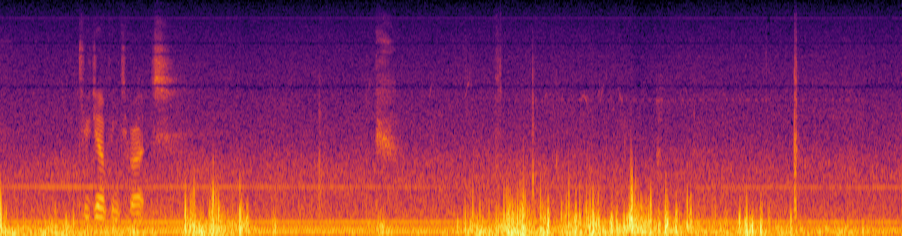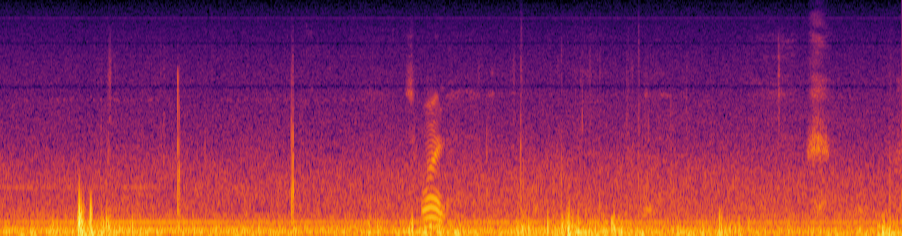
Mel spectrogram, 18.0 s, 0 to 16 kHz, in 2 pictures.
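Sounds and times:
steady low hum: 0.0s - 18.0s
wind rumble on microphone: 0.0s - 18.0s.

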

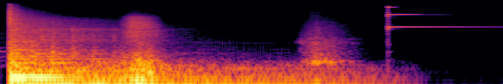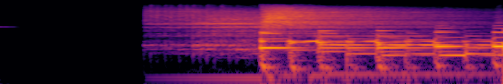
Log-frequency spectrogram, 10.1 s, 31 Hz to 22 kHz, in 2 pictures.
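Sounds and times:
short whoosh: 1.0s - 3.8s.

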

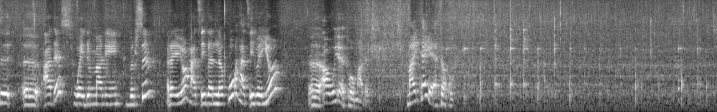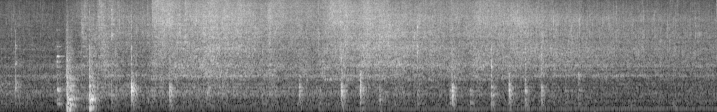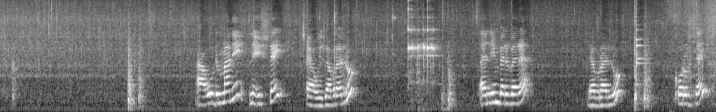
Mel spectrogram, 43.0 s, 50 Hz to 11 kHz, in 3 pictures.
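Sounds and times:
lentils sizzling in a pot: 0.0s - 43.0s.

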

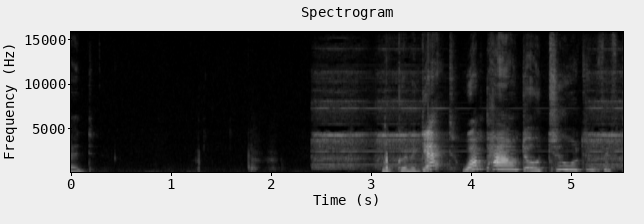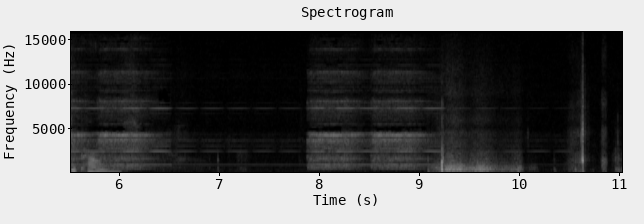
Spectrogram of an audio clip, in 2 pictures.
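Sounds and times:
electronic telephone ring: 2.4s - 10.6s.

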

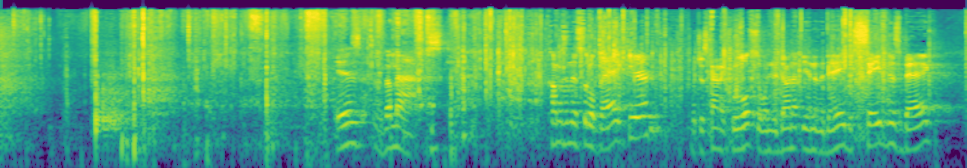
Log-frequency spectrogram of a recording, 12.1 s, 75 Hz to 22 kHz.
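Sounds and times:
cardboard rustling and scraping: 0.3s - 11.4s.

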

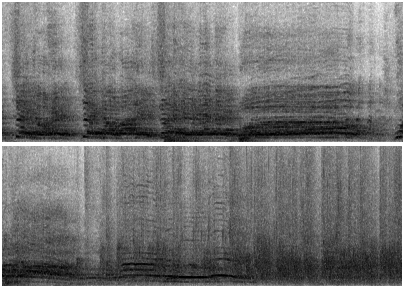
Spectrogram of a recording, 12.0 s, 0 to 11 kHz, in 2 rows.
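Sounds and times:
young voices shouting a cheer: 0.0s - 9.8s.

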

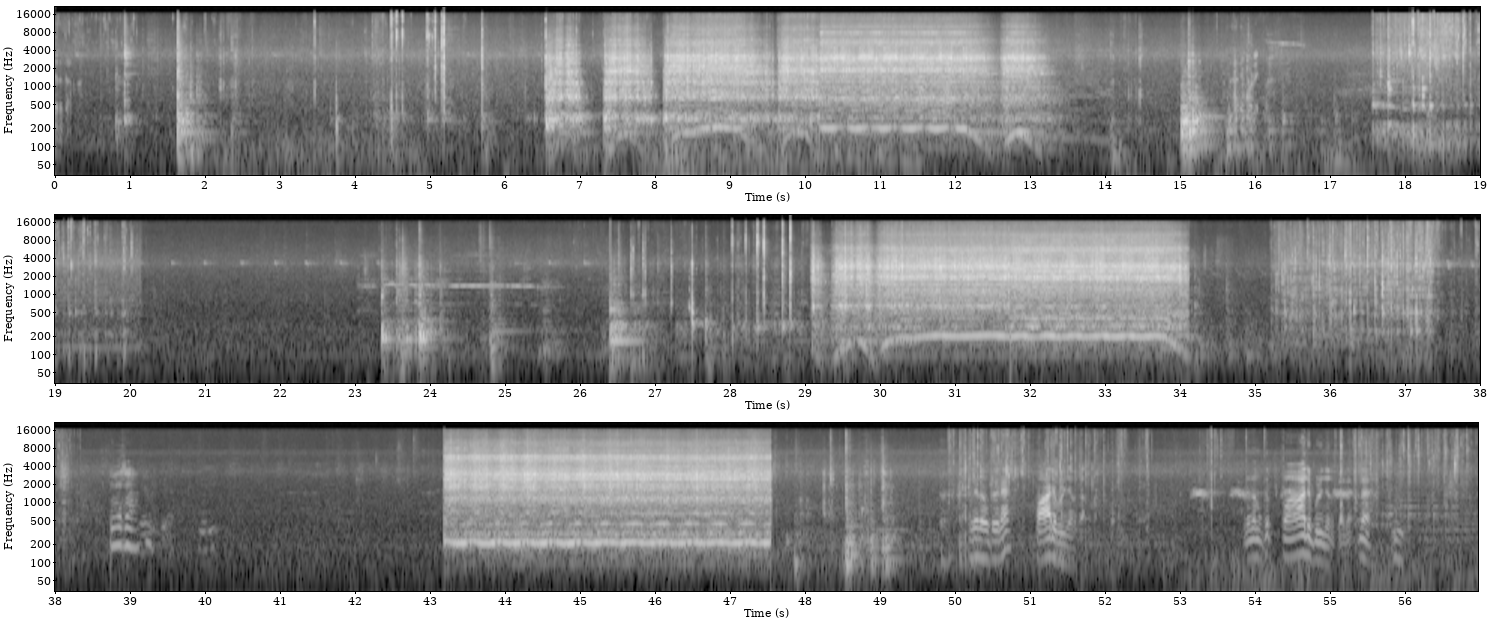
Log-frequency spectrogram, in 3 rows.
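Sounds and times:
mixer grinder motor whining: 6.6s - 13.5s, 29.1s - 34.1s, 43.2s - 47.6s.

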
